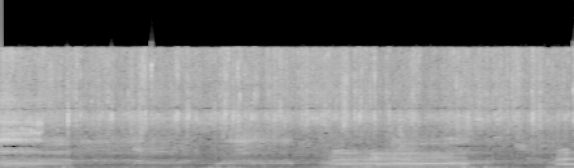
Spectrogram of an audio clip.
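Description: A flock of sheep bleating, several animals calling and overlapping, with the fullest burst of calls about three to five seconds in.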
